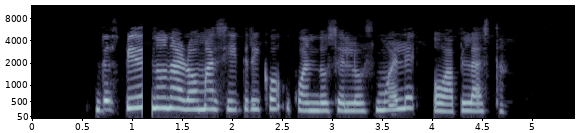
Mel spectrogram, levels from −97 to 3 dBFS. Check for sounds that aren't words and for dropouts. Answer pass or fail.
fail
